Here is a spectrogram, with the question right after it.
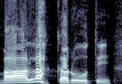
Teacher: तो इस अर्ध विसर्ग का उच्चारण जैसे करते हैं बालह करोति, तो ल और का के बीच में जो एक स्वर का उच्चारण हो रहा है उसे कहते हैं जिह्वा मूली।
